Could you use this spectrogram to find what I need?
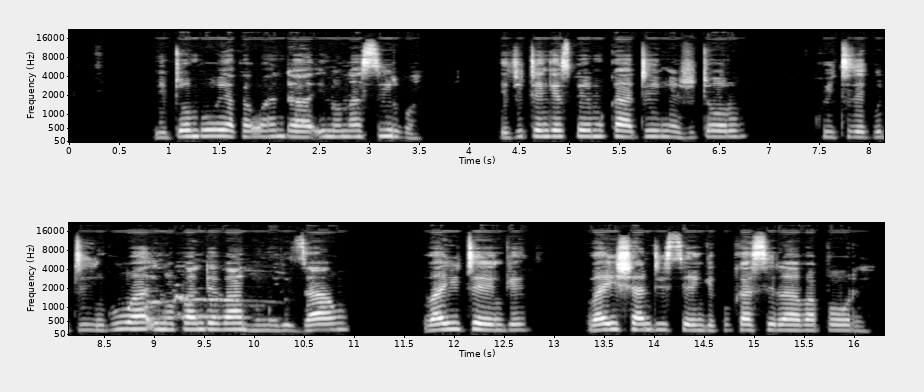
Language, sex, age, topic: Ndau, female, 36-49, health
